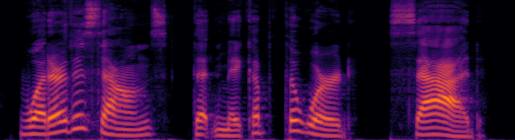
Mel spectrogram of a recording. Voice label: sad phonemic segmentation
